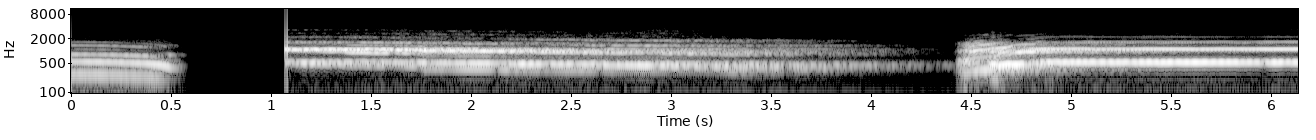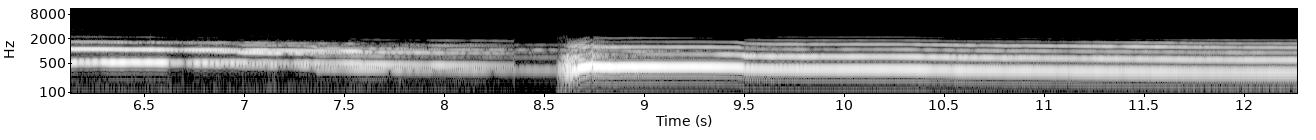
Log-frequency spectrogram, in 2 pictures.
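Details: Wolf howling: three long, clean howls, each starting with a sharp upward slide, then holding a steady tone before sagging slowly lower, with short gaps between and no other sound.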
